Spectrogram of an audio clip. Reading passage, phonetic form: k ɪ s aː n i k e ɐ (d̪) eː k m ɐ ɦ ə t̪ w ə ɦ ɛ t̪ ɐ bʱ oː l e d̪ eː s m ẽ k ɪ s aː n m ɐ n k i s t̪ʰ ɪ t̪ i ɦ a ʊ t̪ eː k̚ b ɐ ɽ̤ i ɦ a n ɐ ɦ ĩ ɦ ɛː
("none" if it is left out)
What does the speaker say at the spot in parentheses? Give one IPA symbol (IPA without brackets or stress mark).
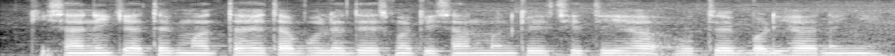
t̪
